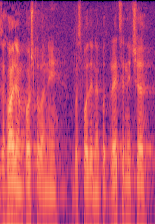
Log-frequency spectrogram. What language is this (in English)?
Croatian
